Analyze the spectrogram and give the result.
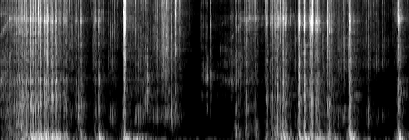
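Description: A utility knife blade scrapes a solid green bar of soap held in the hand, shaving it into curls. Bright, crisp scraping and crackling come in uneven bursts, with a brief silent pause in the middle before the shaving resumes.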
